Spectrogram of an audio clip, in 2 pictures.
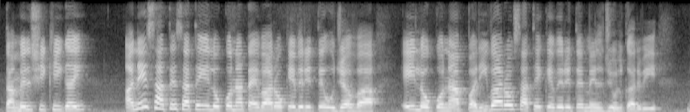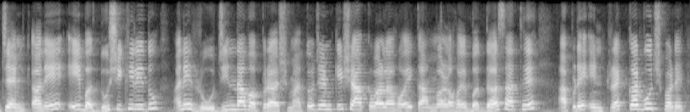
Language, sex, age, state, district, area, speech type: Gujarati, female, 45-60, Gujarat, Surat, urban, spontaneous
